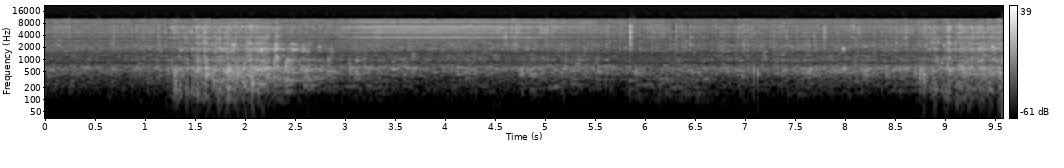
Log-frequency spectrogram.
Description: Water running and gurgling sound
